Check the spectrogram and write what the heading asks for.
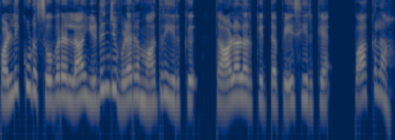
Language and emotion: Tamil, sad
